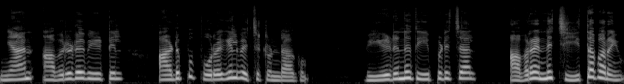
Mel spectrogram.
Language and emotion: Malayalam, fearful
